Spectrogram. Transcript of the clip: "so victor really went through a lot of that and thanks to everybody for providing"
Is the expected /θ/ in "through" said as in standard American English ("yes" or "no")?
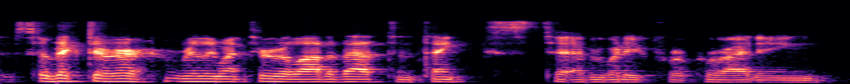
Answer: yes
